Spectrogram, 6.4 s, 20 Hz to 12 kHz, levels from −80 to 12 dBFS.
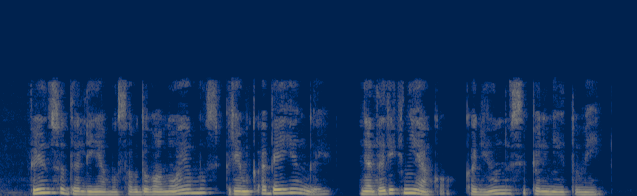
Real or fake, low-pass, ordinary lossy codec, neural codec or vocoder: fake; 7.2 kHz; AAC, 32 kbps; codec, 16 kHz, 16 kbps, FreqCodec, smaller model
